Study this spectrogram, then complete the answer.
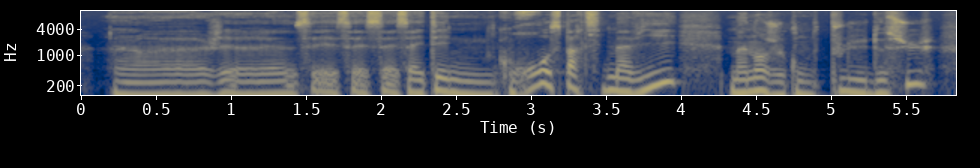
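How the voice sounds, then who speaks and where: Lively intonation marks a man's medium-pitched speech. He talks at a fairly slow pace. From France, Fontainebleau. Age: 30s. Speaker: skateboarder and filmmaker. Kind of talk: casual chat. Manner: halting, many repetitions.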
